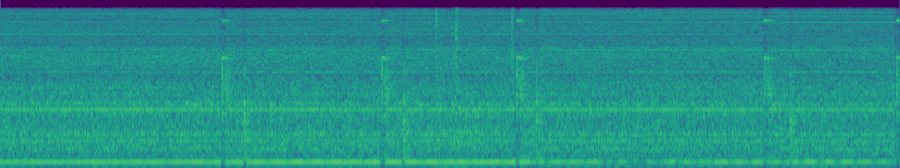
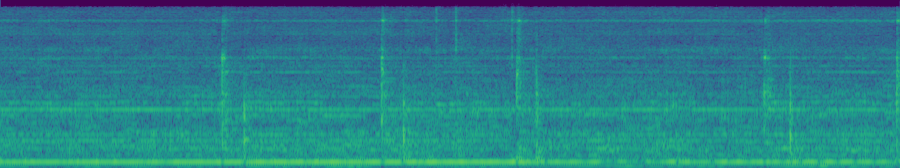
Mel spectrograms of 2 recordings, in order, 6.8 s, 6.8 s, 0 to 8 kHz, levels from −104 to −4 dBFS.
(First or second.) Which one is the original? first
